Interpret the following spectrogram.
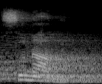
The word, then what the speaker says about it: tsunami: And then there is another natural disaster that is called tsunami. Tsunami. The word tsunami existed from Japan. It is a Japanese word and T is silent.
